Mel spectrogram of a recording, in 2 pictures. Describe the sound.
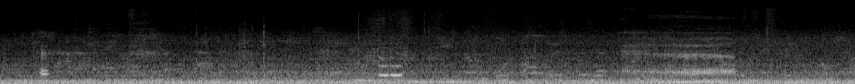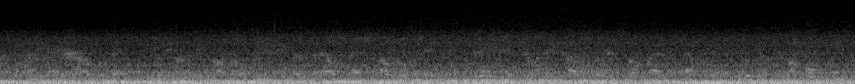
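An automatic car wash runs with a constant loud, low rumble and rushing whoosh, heard from inside the car, with a few brief clunks and faint muffled voices underneath.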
